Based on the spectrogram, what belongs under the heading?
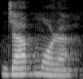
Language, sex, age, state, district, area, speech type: Assamese, female, 18-30, Assam, Biswanath, rural, read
